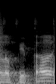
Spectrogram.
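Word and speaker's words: L'Hôpital: Tulisannya L'Hospital. Jadi bacanya L'Hopital, ini orang Prancis, dia menemukan metode mencari nilai limit fungsi dengan cara turunan.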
